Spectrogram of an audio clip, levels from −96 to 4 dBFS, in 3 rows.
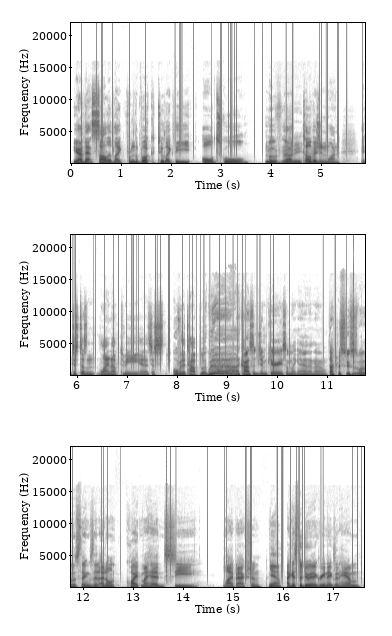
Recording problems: crackle, like an old record; loud; 8 dB below the speech

